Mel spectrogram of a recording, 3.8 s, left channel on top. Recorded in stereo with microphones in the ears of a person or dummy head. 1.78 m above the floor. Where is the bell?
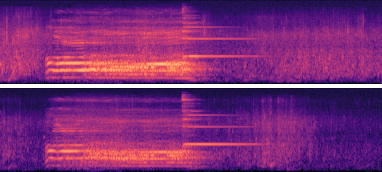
20° right (ahead or behind), 7.5 m.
